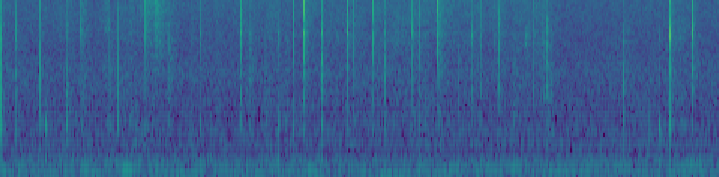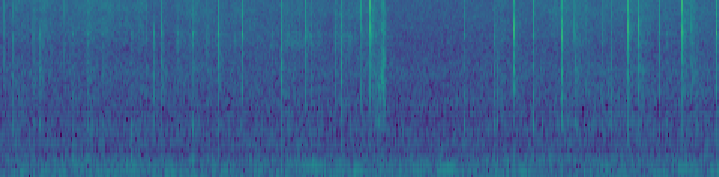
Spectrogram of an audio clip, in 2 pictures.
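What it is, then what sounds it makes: Paperback book. A paperback copy of The Hobbit, held upright, has its cover and spine tapped and scratched with long nails. Many sharp, bright clicks and scratchy taps ring out over a soft, steady low hum.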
